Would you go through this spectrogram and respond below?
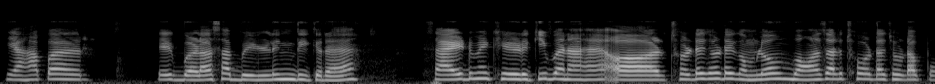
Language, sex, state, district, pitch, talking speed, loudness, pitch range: Hindi, female, Andhra Pradesh, Chittoor, 230 Hz, 140 wpm, -24 LUFS, 215-245 Hz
